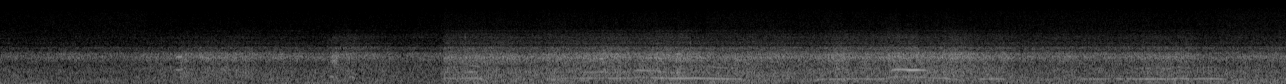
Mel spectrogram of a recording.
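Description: Rushing whitewater of a river rapid around an inflatable raft, a steady rush that grows louder about four seconds in. From then on a voice is heard over the water in drawn-out tones.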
